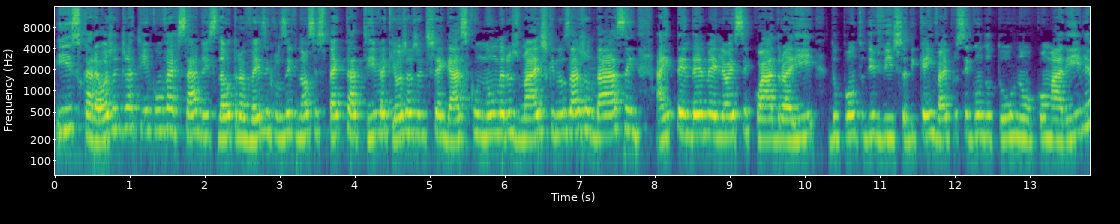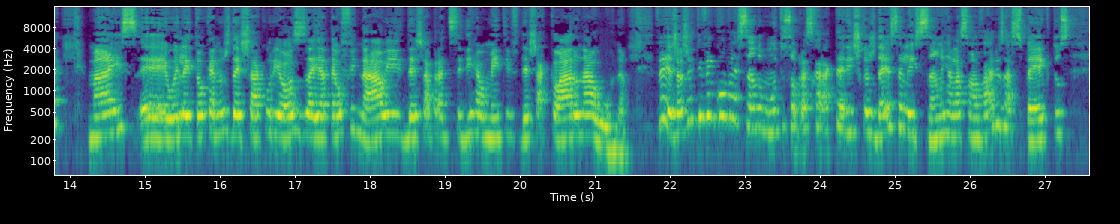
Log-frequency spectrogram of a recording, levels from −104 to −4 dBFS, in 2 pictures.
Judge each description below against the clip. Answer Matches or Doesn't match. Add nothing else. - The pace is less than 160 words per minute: Doesn't match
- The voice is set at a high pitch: Matches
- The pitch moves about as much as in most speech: Matches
